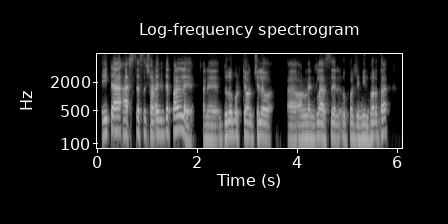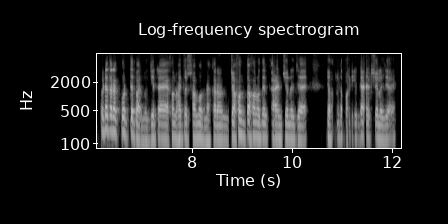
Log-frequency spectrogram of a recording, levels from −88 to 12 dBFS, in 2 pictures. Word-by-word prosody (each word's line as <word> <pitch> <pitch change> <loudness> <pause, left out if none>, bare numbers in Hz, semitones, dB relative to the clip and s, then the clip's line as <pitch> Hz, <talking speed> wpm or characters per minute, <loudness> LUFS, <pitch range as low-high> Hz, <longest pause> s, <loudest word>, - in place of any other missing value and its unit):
এইটা 165 +3 +4 0.2
আস্তে 155 - -1
আস্তে 170 - -7
ছড়ায় 155 +2 +4
দিতে 170 +3 +2
পারলে 195 +2 +5 0.3
মানে 125 0 -4 0.3
দূরবর্তী 150 +1 +1
অঞ্চলেও 140 0 +1 0.4
আ - - -1 0.2
অনলাইন 130 0 -1
ক্লাস 135 -3 +2
এর 135 - -3 0.2
উপর 135 +2 -4
যে 125 - -2
নির্ভরতাটা 145 +5 0 0.6
তারা 185 -1 +7
করতে 180 -6 +2
পারবে। 115 -3 -1
যেটা 130 0 0 0.2
এখন 140 - -5
হয়তো 130 +1 -2
সম্ভব 135 -1 0
না। - - -2
কারণ 125 -1 0 0.2
যখন 160 - +3
তখন 145 - +3
ওদের 135 0 -3
কারেন্ট 130 -1 +1
চলে 130 -2 -1
যায়, 120 -1 +1 0.4
যখন - - -5
তখন - - -9
ইন্টারনেট 140 0 -1
চলে 125 -3 -2
যায়। - - -5
135 Hz, 175 wpm, -24 LUFS, 130-150 Hz, 0.6 s, তারা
